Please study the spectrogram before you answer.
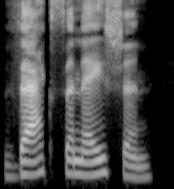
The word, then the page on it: vaccination: anglais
